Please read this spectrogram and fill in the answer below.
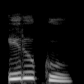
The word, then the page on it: ಇರಿಕೆ: Kannada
